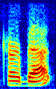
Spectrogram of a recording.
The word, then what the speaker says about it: Garbett: Yes, it's Garbett, 13778. – Can you spell that name for me? – G-A-R-B-E-T-T.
